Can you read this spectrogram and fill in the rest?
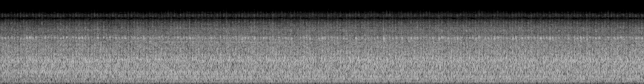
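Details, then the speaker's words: Volvo VNL truck with D13 diesel, parked about five months after hitting a deer; mechanics had left out a seal: steady, even idle clatter that no longer hunts up and down; idle now sounds normal. "and now the engine is not going up and down in the morning just chuckling like normal"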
